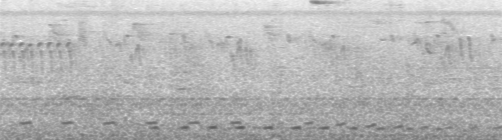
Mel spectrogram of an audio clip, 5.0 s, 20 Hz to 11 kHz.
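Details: Greater coucal recorded 13 June 2020 giving a long series of deep, hollow hoots, about three or four a second, stepping slightly in pitch, with faint chirps from other birds and a steady background hum.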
